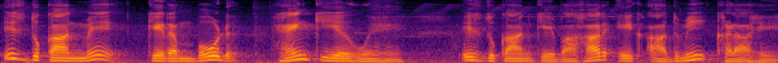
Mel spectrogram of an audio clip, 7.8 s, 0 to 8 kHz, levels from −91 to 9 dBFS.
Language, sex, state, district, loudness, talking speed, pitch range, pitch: Hindi, male, Madhya Pradesh, Dhar, -18 LUFS, 130 wpm, 100-140 Hz, 120 Hz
